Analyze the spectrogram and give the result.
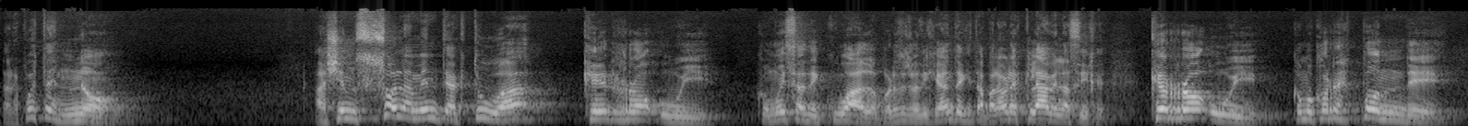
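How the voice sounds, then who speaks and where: Animated Rioplatense male Torah teacher. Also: high voice, a little slow. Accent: Rioplatense Spanish. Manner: animated, acts out examples, mixes in Hebrew terms. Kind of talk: religious text lesson to girls.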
